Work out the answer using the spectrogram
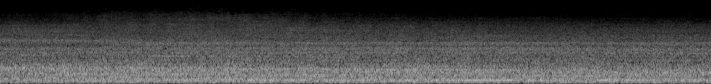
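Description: N700 series Shinkansen bullet train cars running past a station platform: a steady rolling noise with a continuous hum.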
